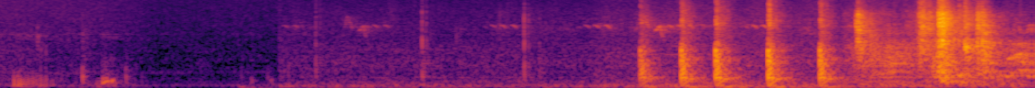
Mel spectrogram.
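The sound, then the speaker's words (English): Someone from Teleflora raps on a mother's front door to make a Mother's Day special delivery, a quick series of about eight sharp, loud knocks, after a few seconds of quieter background rumble and a couple of faint taps. “And then they knock on the mom's door.”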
